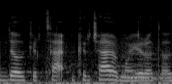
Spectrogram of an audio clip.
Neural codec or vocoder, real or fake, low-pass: vocoder, 44.1 kHz, 128 mel bands every 256 samples, BigVGAN v2; fake; 14.4 kHz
